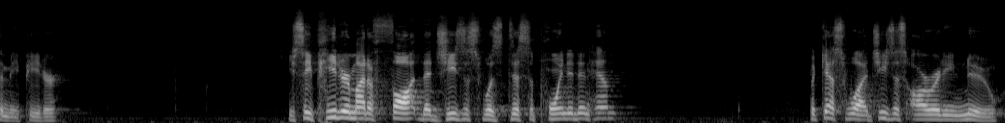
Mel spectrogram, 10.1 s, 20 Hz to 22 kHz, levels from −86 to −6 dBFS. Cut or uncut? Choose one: uncut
